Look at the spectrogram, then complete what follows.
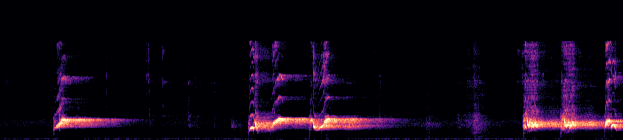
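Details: Greater green leafbird, called cucak ijo in Indonesia, singing in separate bouts of rich whistles, some sliding down then back up, with a faint low hum beneath.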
